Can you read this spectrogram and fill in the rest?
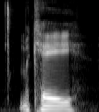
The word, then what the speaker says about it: Mackay: And so here we tend to pronounce it Mackay, but the original pronunciation was Mackay.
